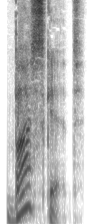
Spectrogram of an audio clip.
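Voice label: "bosquet", British English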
